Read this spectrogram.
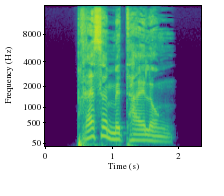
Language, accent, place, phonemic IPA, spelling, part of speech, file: German, Germany, Berlin, /ˈpʁɛsəˌmɪtaɪlʊŋ/, Pressemitteilung, noun, De-Pressemitteilung.ogg
- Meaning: press release (an official written statement)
